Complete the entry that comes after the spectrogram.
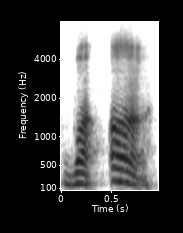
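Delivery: "What" split into "wha" and a punched "uh"; sounding out. Shown as a demonstration. Teacher finding an oddball vowel, "What" sounded out. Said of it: "I'm sounding it out".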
